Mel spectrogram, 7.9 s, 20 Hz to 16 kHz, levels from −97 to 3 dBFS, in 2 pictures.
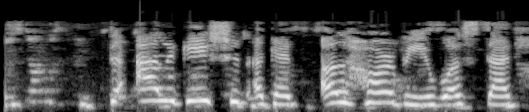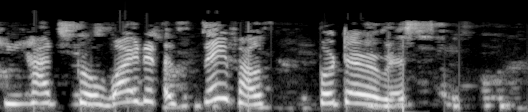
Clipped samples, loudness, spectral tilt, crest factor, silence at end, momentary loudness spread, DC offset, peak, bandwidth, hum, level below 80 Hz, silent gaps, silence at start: under 0.1%; -11 LUFS; -2.5 dB/octave; 12 dB; 0.15 s; 14 LU; under 0.1%; 0 dBFS; 8 kHz; none; -54 dBFS; none; 0.05 s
